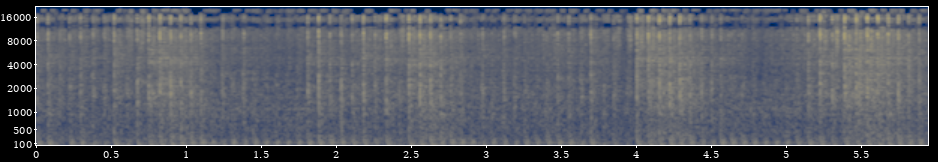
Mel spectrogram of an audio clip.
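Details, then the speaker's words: Vintage Kohler motorhome generator, big flathead single-cylinder (guessed 400–500 cc), after removing the spring under the carburetor float, running a shop vac as load: loud, even thump with slight slow swell, holding speed; load stops surging. Owner still suspects fuel delivery. "I'm gonna put some load on it. And then it seems to also, that makes it stop surging, it seems. It is loud though."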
